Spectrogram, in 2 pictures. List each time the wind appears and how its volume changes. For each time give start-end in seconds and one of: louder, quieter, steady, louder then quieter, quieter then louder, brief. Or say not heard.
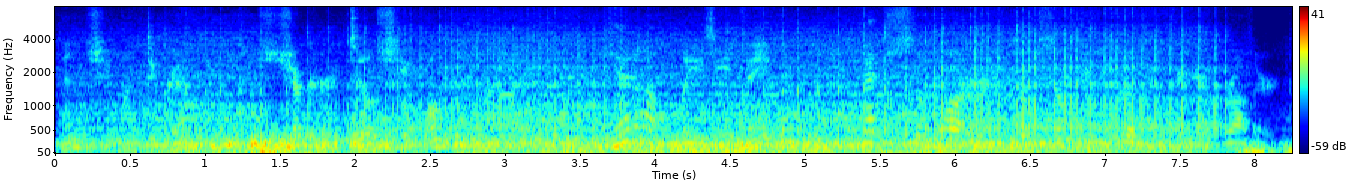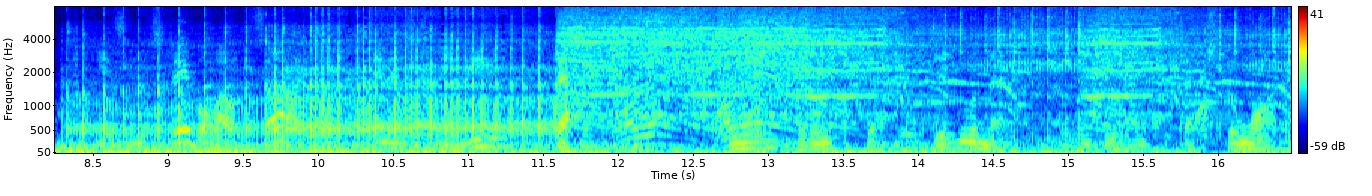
0.0-16.1 quieter.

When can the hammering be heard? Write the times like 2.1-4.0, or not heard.
not heard.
